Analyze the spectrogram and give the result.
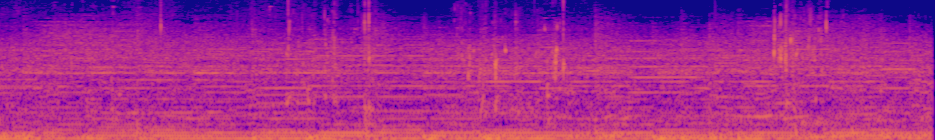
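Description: Liquid is poured into glasses, with soft trickling, a few light clinks and drips over a steady low background hum. No one speaks.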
